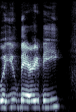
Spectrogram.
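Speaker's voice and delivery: ordinary delivery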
